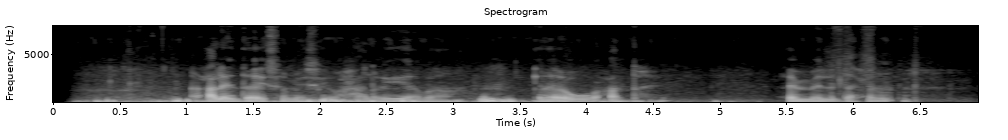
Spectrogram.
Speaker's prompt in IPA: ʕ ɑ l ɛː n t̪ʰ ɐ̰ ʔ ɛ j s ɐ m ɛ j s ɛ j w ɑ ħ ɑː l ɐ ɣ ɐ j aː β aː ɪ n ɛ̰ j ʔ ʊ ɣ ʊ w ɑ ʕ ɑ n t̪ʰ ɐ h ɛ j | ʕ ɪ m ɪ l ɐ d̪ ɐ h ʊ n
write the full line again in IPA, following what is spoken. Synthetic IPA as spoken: ʕ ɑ l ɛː n t̪ʰ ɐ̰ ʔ ɛ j s ɐ m ɛ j s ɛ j w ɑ ħ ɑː l ɐ ɣ ɐ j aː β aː ɪ n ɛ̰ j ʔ ʊ ɣ ʊ w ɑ ʕ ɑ n t̪ʰ ɐ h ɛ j | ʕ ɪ m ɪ l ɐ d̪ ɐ ħ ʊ n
